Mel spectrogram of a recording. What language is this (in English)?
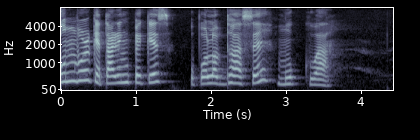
Assamese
